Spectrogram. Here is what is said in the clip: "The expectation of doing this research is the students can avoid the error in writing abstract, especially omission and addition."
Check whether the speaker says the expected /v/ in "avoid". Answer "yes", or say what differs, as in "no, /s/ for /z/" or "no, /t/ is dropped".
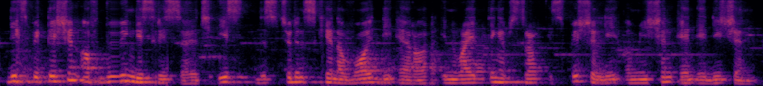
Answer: yes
